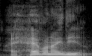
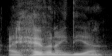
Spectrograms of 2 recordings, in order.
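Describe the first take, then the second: First: It is confident and full of energy. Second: It is flat, quick and without emphasis. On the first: Something important is about to happen. "delivered with confidence and energy" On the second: It is a neutral statement. "in a flat tone, quickly and without emphasis"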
